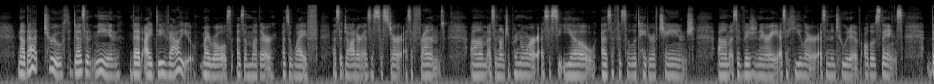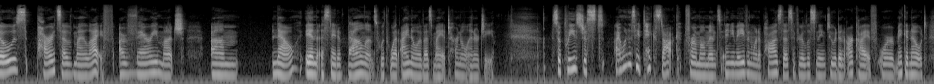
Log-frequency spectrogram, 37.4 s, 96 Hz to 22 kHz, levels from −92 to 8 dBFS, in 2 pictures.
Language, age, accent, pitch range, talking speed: English, 20-39, American, 165-190 Hz, 170 wpm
